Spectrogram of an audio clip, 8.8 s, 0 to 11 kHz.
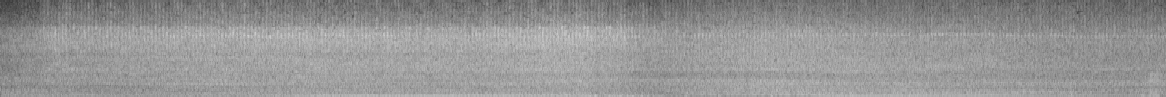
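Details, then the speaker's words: BMW 328xi (E90) with freshly recharged AC blowing down to the 40s°F on a hot day: loud steady rushing-air roar with a low droning hum; the owner suspects the condenser fan, or that it has not run in a few days. "For some reason, it seems to be making a lot of noise. I don't know if that's the condenser, or maybe it's because it hasn't run in a few days."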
